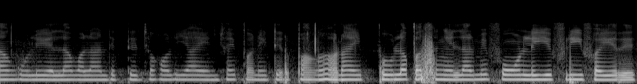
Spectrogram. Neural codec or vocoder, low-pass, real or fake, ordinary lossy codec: none; 7.2 kHz; real; none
